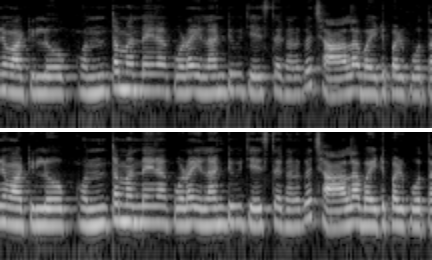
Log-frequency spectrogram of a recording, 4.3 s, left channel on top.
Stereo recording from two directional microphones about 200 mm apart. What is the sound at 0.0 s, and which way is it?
Speech, 15° right (ahead or behind).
